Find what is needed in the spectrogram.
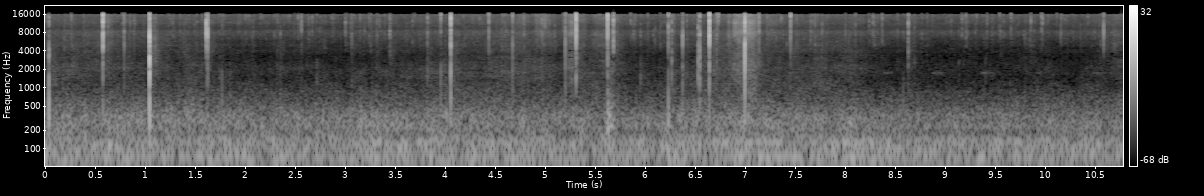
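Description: Wood fire burning with a plastic DVD case in the flames: scattered sharp crackles and pops, the loudest about a second in, over a steady low sound of the flames.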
